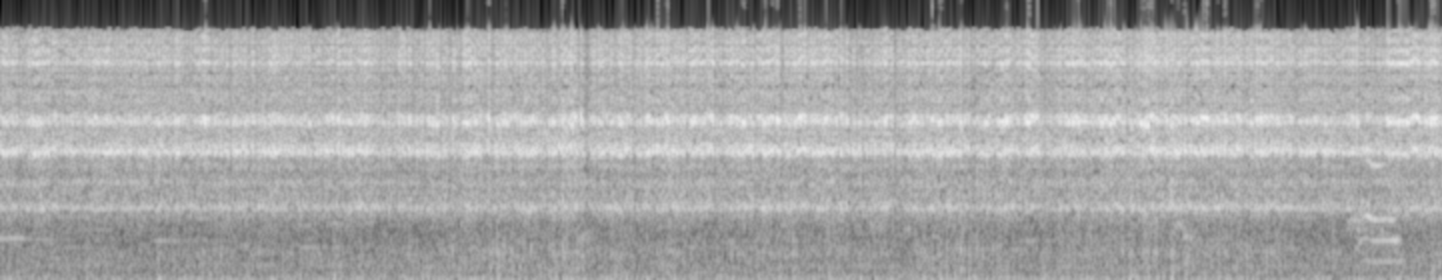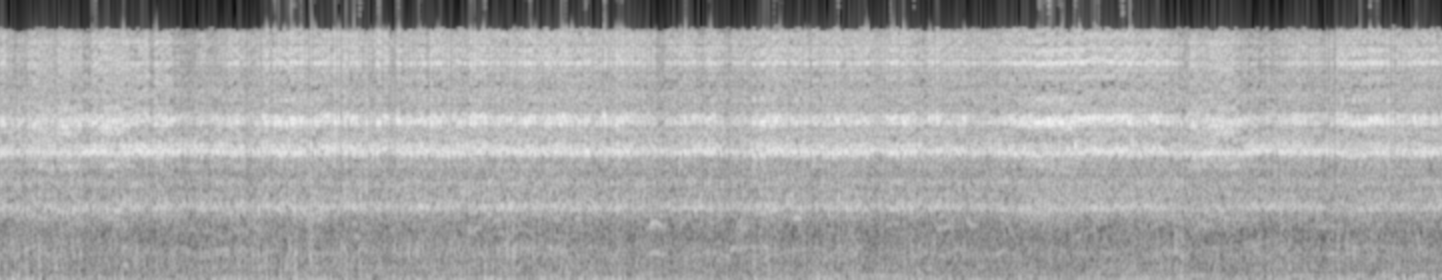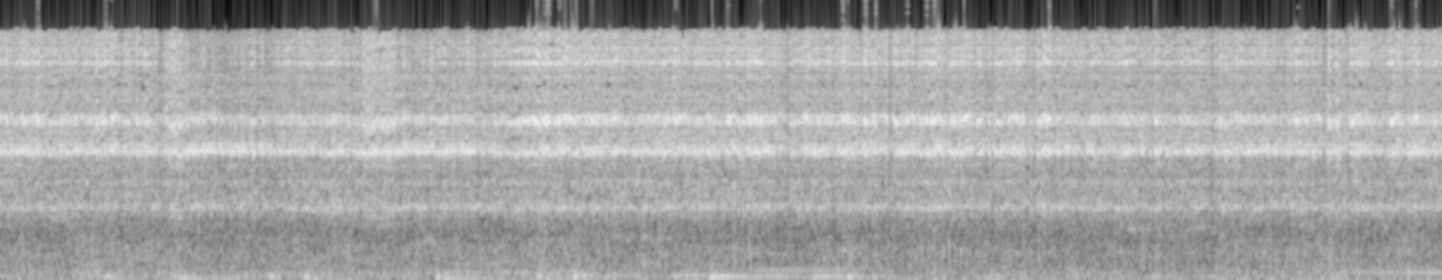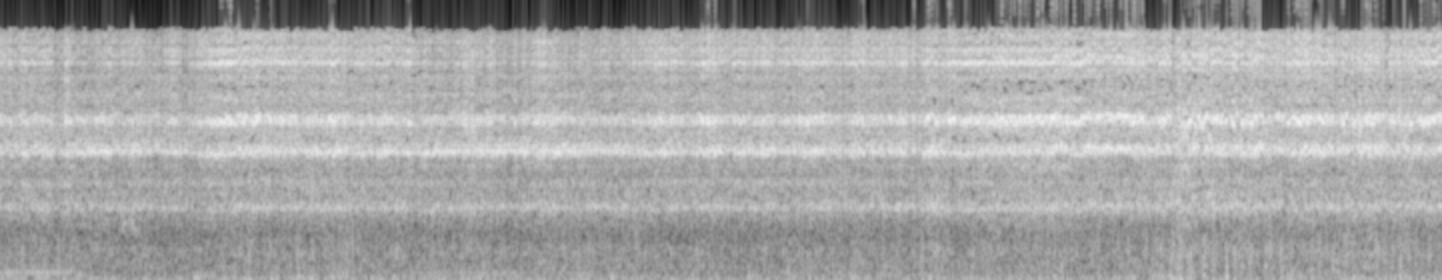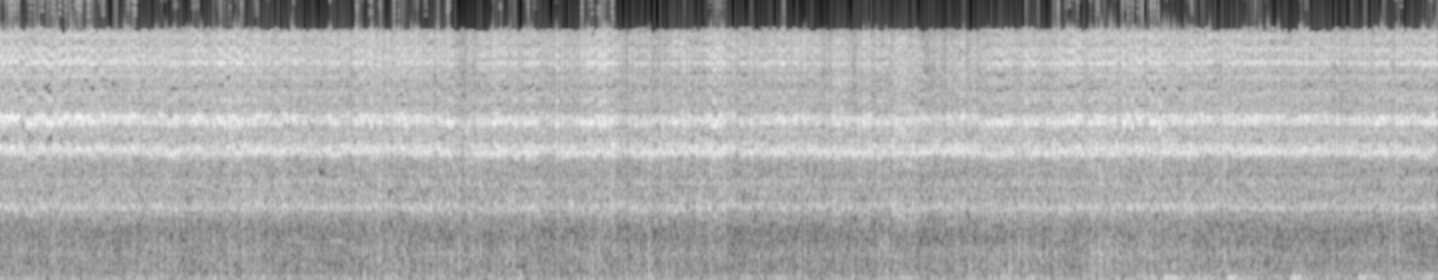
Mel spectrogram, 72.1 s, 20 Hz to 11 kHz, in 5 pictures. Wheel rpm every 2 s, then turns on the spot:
240, 230, 230, 230, 230, 230, 230, 220, 230, 230, 230, 230, 230, 230, 230, 230, 230, 230, 230, 240, 230, 240, 230, 230, 230, 230, 220, 220, 230, 230, 230, 230, 230, 230, 230, 240.
none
